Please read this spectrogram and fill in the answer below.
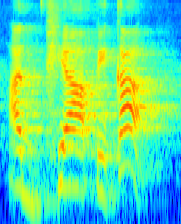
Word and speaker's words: अध्यापिका: Notice the sound dh, adhyapak, adhyapika, vidyalay. So it is not the, you have to be very careful about how you pronounce it.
